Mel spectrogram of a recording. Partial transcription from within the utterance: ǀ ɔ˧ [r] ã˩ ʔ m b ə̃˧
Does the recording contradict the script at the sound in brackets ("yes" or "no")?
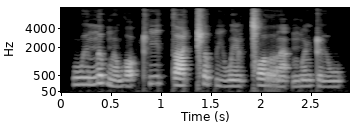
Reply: no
